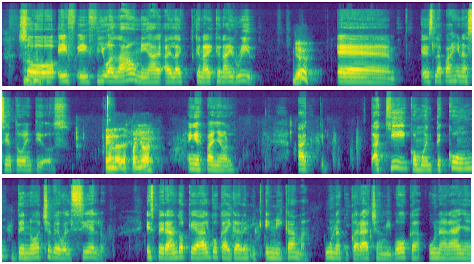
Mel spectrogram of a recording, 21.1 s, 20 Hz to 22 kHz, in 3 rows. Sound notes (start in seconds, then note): 6.6 speaking in Spanish; 8.8 asking question in Spanish; 10.0 answers in Spanish; 11.8 speaking in Spanish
